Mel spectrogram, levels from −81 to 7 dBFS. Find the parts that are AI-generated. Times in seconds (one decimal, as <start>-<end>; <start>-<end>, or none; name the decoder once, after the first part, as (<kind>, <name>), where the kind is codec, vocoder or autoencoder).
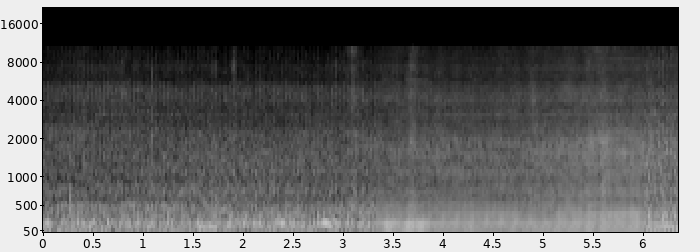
3.3-6.0 (vocoder, Vocos)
